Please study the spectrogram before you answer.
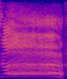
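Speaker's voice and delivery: high, drawn-out mock scream; pained scream. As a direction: wail as if scalded, without extra volume. Coffee falls on man's face.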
